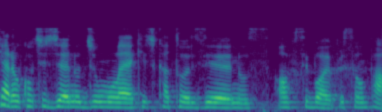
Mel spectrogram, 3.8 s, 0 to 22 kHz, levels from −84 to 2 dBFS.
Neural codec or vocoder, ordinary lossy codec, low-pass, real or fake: codec, 16 kHz, 16 kbps, FunCodec, trained on Chinese and English, 50 frames a second; none; none; fake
